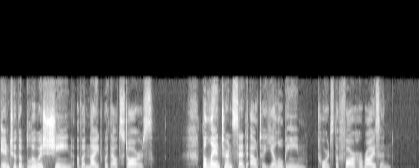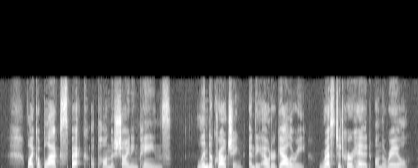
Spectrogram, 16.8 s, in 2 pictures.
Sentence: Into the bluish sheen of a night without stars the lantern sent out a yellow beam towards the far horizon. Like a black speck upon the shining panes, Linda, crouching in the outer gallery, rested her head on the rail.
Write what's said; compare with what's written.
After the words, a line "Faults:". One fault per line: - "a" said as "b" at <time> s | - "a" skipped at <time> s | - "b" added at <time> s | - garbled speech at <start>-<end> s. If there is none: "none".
Into the bluish sheen of a night without stars the lantern sent out a yellow beam towards the far horizon. Like a black speck upon the shining panes, Linda, crouching and the outer gallery, rested her head on the rail.
Faults:
- "in" said as "and" at 13.3 s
